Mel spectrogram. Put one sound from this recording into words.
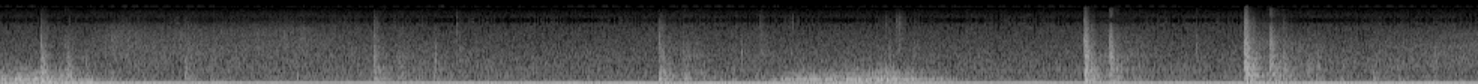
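A wooden crate tumbles and thuds heavily onto the ground.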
